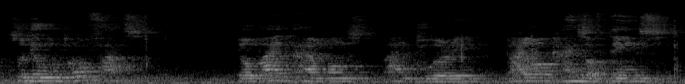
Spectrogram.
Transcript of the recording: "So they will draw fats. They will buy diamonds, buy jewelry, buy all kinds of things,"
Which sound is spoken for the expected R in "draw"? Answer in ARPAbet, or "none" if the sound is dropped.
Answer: none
